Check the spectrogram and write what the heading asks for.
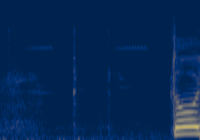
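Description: Two short, faint, high-pitched insect calls, about half a second and a second and a half in, with a faint tick between them. A man's voice starts near the end.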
